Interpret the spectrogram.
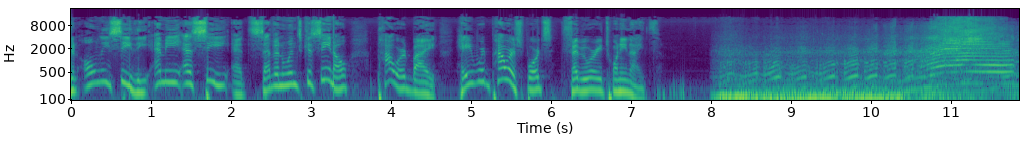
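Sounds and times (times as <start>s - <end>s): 
speech: 0.0s - 7.4s
snowmobiles racing at a winter event in Hayward, Wisconsin: 8.0s - 11.8s.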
